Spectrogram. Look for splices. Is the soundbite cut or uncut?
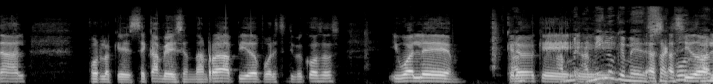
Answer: uncut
